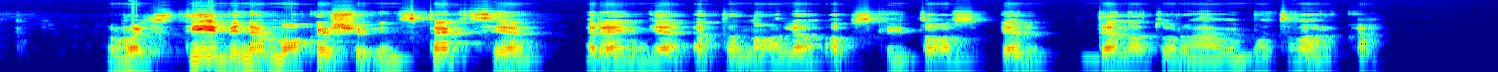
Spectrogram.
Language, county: Lithuanian, Klaipėda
